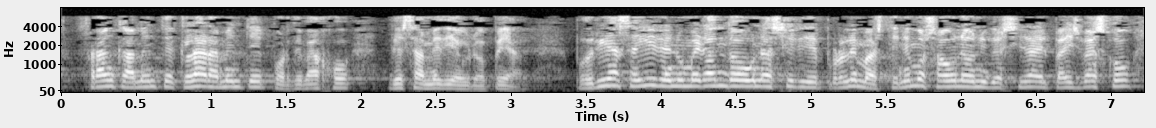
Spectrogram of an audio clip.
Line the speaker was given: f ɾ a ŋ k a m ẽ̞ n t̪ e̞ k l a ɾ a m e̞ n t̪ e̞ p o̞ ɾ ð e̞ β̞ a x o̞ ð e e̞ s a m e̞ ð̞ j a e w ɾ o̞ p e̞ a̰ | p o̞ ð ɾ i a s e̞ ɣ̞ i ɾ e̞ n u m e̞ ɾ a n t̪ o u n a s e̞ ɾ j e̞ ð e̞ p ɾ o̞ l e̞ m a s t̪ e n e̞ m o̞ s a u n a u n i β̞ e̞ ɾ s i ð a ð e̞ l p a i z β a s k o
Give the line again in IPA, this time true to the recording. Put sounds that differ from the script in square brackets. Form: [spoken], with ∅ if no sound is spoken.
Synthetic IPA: f ɾ a ŋ k a m ẽ̞ n t̪ e̞ k l a ɾ a m e̞ n t̪ e̞ p o̞ ɾ ð e̞ β̞ a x o̞ ð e e̞ s a m e̞ ð̞ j a e w ɾ o̞ p e̞ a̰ | p o̞ ð ɾ i a s e̞ ɣ̞ i ɾ e̞ n u m e̞ ɾ a n [d̪] o u n a s e̞ ɾ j e̞ ð e̞ p ɾ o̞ l e̞ m a s t̪ e n e̞ m o̞ s a u n a u n i β̞ e̞ ɾ s i ð a ð e̞ l p a i z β a s k o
